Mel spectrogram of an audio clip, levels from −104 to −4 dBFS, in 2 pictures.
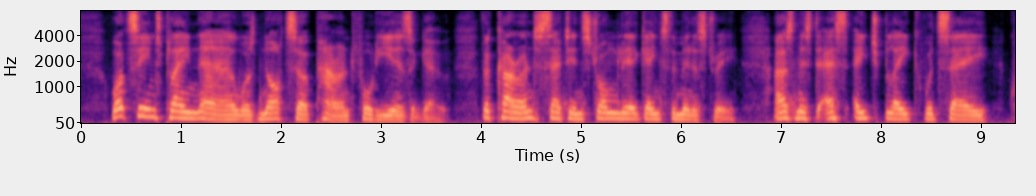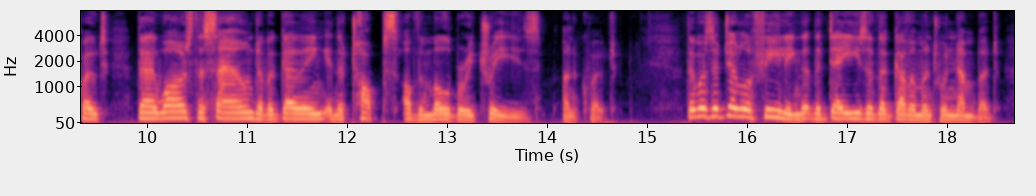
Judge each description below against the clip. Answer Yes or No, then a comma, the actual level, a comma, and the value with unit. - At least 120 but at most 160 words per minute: No, average, 170 wpm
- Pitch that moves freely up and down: No, average, 3.6 semitones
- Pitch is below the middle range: No, medium, 145 Hz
